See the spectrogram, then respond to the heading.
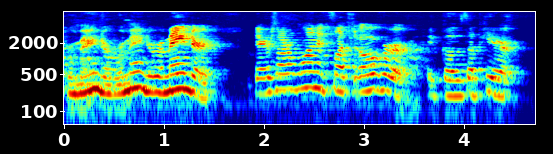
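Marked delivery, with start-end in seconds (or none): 0.0-1.6 lightly voiced barking dog chanting words. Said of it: "The dog is barking".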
